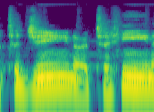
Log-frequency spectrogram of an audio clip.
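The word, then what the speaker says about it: Tajín: I'm using the tahine as they pronounce it.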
